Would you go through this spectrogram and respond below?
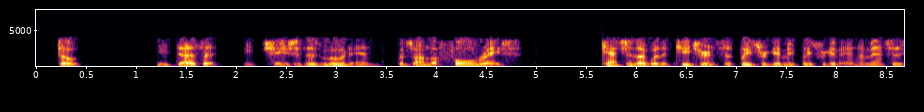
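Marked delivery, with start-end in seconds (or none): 7.0-8.1 put-on pleading, begging voice. Retelling a man chasing after a teacher for forgiveness: imitating someone begging. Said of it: "run after this guy and beg his forgiveness".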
